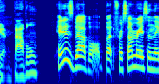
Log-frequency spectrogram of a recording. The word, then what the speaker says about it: Babel: It is Babel, but for some reason they pronounce it Babel.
